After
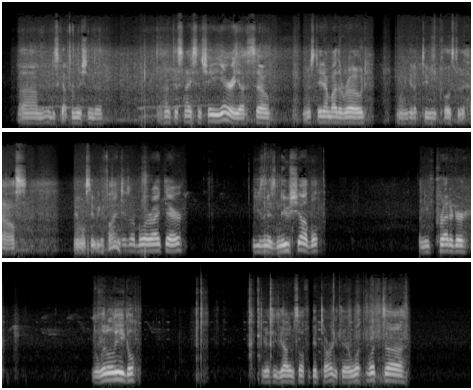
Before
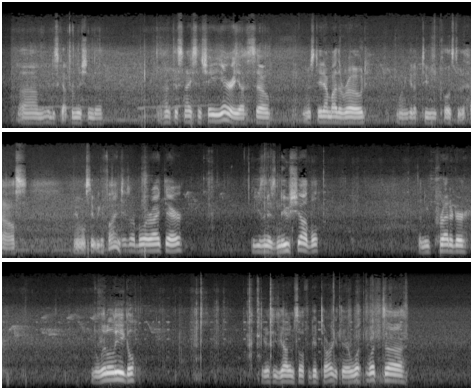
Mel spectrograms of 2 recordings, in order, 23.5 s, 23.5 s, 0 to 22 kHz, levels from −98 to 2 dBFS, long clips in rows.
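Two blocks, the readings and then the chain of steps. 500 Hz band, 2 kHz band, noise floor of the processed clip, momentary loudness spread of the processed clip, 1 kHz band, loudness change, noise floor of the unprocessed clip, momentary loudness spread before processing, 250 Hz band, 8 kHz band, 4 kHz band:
-7.0 dB, -7.0 dB, -77 dBFS, 18 LU, -7.0 dB, -7.0 dB, -51 dBFS, 21 LU, -7.0 dB, -7.0 dB, -7.0 dB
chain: gate -37 dBFS, range -19 dB; trim -7 dB

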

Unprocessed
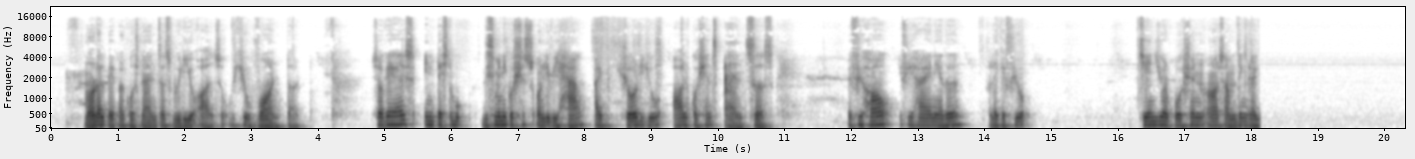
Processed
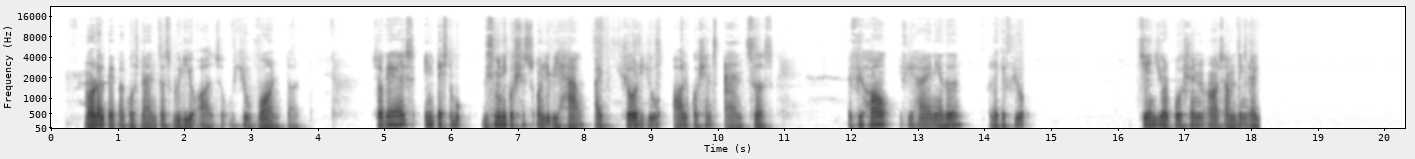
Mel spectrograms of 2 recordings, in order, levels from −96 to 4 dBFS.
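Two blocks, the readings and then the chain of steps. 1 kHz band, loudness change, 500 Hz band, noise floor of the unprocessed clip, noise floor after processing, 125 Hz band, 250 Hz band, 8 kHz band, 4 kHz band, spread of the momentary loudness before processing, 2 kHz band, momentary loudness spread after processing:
-3.0 dB, -3.0 dB, -2.5 dB, -73 dBFS, under -85 dBFS, -3.0 dB, -3.0 dB, -9.0 dB, -6.5 dB, 11 LU, -5.0 dB, 15 LU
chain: upward expansion 1.5:1, over -40 dBFS

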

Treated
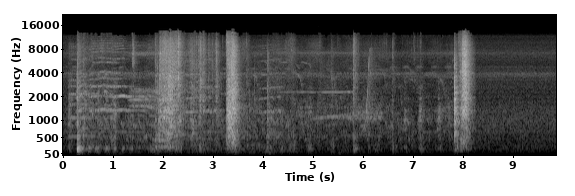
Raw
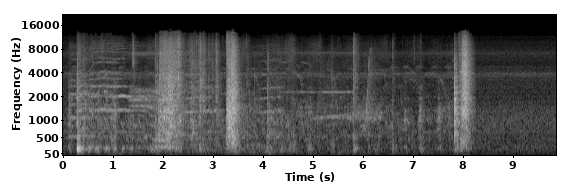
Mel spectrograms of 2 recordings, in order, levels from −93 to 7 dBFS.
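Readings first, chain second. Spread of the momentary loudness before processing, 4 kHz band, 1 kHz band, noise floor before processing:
25 LU, +3.0 dB, -4.5 dB, -53 dBFS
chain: tilt EQ +4 dB/octave; trim -5 dB

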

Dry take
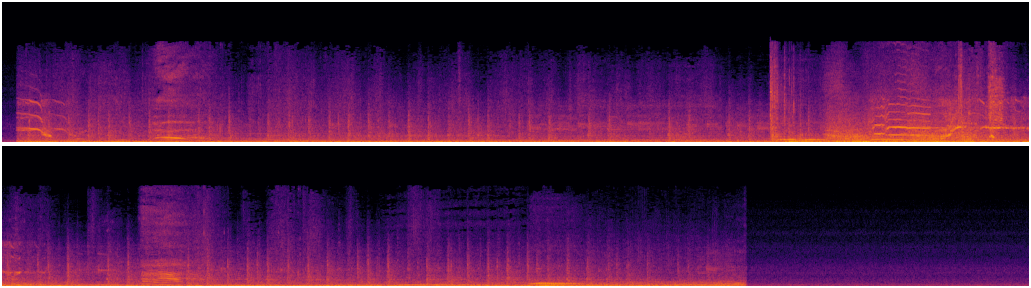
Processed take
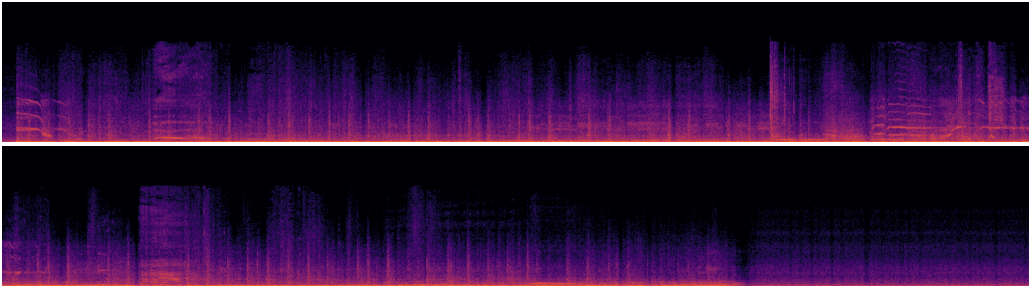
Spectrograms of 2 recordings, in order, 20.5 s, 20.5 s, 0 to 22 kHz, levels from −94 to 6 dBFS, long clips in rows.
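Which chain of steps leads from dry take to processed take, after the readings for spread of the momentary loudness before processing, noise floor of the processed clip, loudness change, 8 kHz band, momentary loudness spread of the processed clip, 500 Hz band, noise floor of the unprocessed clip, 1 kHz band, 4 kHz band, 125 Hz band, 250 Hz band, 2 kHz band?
11 LU, -49 dBFS, -9.0 dB, -14.5 dB, 15 LU, -12.0 dB, -51 dBFS, -13.0 dB, -13.5 dB, -7.5 dB, -10.5 dB, -14.5 dB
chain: peaking EQ 610 Hz +3 dB 1.4 oct; compression, threshold -34 dBFS, peak gain reduction 18 dB; bass shelf 85 Hz +11.5 dB; endings held to a fixed fall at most 100 dB/s; trim -1.5 dB

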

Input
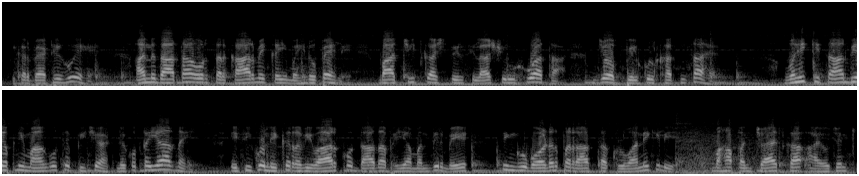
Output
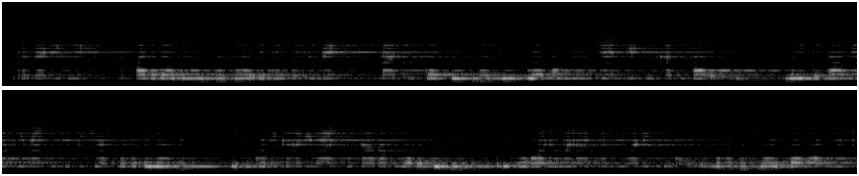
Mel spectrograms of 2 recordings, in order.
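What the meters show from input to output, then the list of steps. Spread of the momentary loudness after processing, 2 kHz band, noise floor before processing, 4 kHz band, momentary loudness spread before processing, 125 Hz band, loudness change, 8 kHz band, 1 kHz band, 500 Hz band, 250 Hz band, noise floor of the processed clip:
15 LU, -4.0 dB, -46 dBFS, under -15 dB, 10 LU, under -40 dB, -7.5 dB, no reading, -8.5 dB, -6.0 dB, -9.5 dB, -58 dBFS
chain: robot voice 377 Hz; vowel filter e; wah-wah 0.36 Hz 290–2000 Hz, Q 3.8; Schroeder reverb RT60 2.3 s, combs from 31 ms, DRR 5.5 dB; trim +17.5 dB

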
